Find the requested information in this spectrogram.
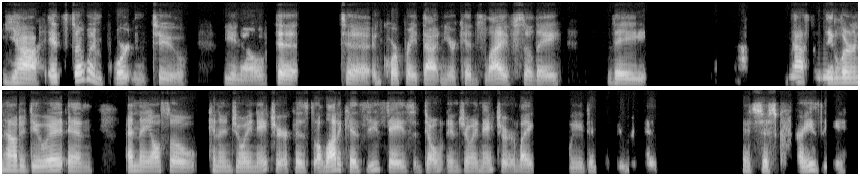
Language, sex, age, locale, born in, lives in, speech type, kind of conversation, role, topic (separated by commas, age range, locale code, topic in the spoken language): English, female, 40-44, en-US, United States, United States, conversation, unstructured, none, What are some ways people find comfort and unwind after a busy day?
